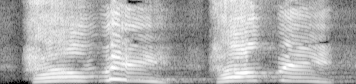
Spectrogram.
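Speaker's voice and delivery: loud, high-pitched wail; desperate cry for help. Acted. Preacher acting a sufferer begging God, desperate cry. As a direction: cry out at the top of your voice.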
